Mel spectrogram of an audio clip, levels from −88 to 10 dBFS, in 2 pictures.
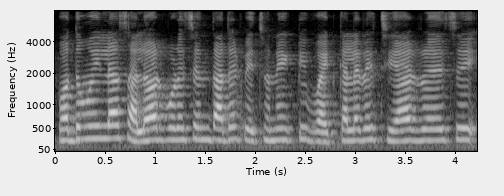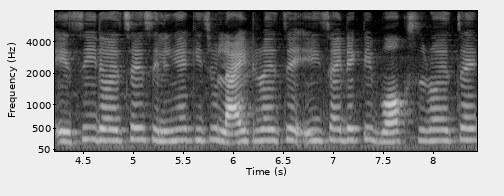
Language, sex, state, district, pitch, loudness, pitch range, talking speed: Bengali, female, West Bengal, Paschim Medinipur, 240 Hz, -18 LUFS, 230-250 Hz, 155 wpm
